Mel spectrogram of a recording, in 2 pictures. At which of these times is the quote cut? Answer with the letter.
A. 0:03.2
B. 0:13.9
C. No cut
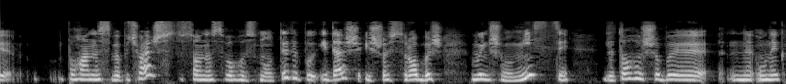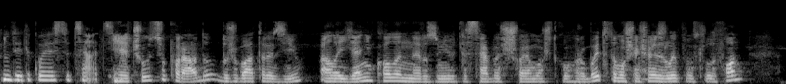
C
